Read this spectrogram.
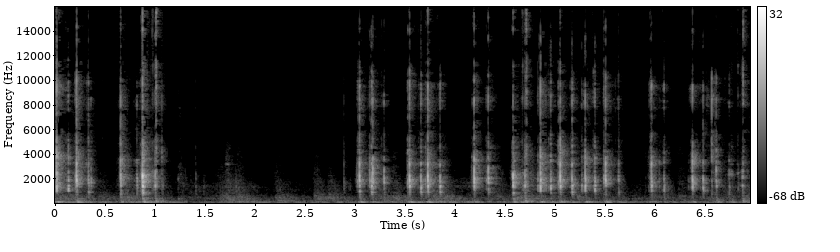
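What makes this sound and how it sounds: Fingertips of both hands type on the keys of a black full-size plastic computer keyboard, making repeated key presses. Bright, short clicks come in quick bursts, with a near-silent pause in the middle before a longer run of steady typing.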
